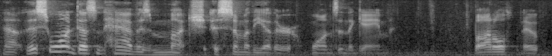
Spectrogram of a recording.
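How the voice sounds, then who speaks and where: A man gives casual let's play commentary in a bright, forward voice of middle pitch. He explains as he plays and tosses in joking asides, with faint game noise behind him. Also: big pitch swings, normal speed.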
